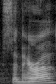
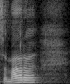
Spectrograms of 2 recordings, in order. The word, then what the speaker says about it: Samara: I was saying it the very white lady way of like Samra, which they make a point of highlighting in here. She is Cuban, so she and her family say her name is Samara, and all of the white people say that her name is Samira Martin, but it's Samara Martin.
